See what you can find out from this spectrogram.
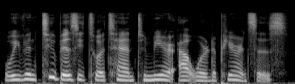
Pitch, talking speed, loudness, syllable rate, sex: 205 Hz, 205 wpm, -19 LUFS, 6.5 syllables/s, female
